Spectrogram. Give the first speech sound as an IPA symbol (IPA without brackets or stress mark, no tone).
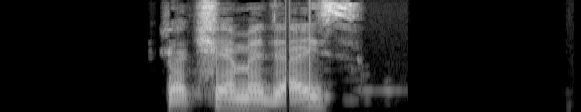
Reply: ɾ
